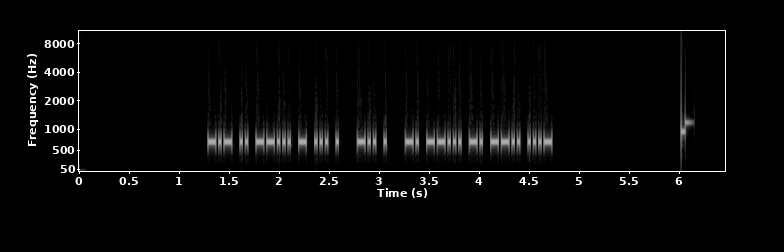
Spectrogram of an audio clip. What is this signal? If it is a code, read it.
Morse code, heard as a keyed tone, about 42 wpm, 700 Hz. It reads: KI7TSE DE N7NZV
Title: USA Callsign DE Callsign 45wpm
